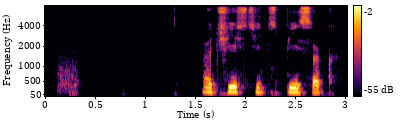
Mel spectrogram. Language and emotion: Russian, neutral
